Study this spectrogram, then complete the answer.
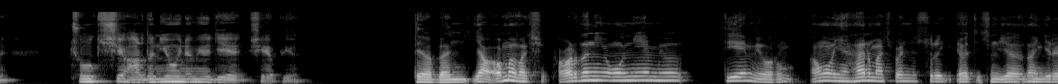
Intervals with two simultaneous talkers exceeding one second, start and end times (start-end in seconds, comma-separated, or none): none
